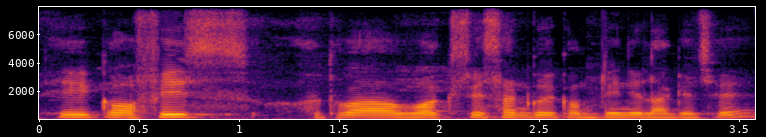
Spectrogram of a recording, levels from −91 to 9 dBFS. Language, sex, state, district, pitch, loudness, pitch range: Gujarati, male, Gujarat, Valsad, 155 Hz, -17 LUFS, 150-165 Hz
